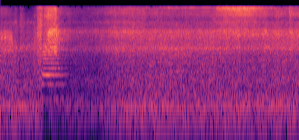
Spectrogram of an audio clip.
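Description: Bangladesh Railway diesel locomotive hauling a passenger train into the station, its engine and running gear making a steady rumble, with one short horn toot about a second in.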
